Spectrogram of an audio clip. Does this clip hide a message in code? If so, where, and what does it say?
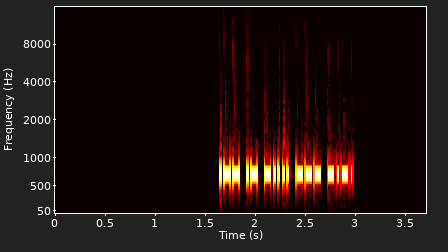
Yes: Morse code from 1.6 to 3.0 s, heard as a keyed tone, about 48 wpm, 700 Hz. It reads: WA6OC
